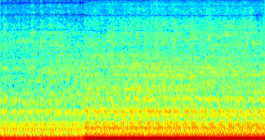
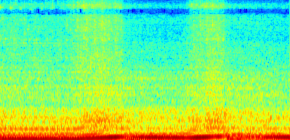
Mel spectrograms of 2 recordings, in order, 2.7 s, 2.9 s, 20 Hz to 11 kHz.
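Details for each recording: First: Rusty Toyota FJ40 with 77,000 miles, carbureted, running cold on choke: deep heavy throbbing idle that suddenly grows louder and boomier; owner suspects the carburetor needs a rebuild, or a vacuum leak plus an exhaust leak. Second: Toyota FJ40 with 77,000 miles, cold engine after the carburetor rebuild: starts at once after a couple of pedal pumps, takes quick throttle blips, then settles; fault was a cracked vacuum port and a bend that kept a throttle blade from opening fully.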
